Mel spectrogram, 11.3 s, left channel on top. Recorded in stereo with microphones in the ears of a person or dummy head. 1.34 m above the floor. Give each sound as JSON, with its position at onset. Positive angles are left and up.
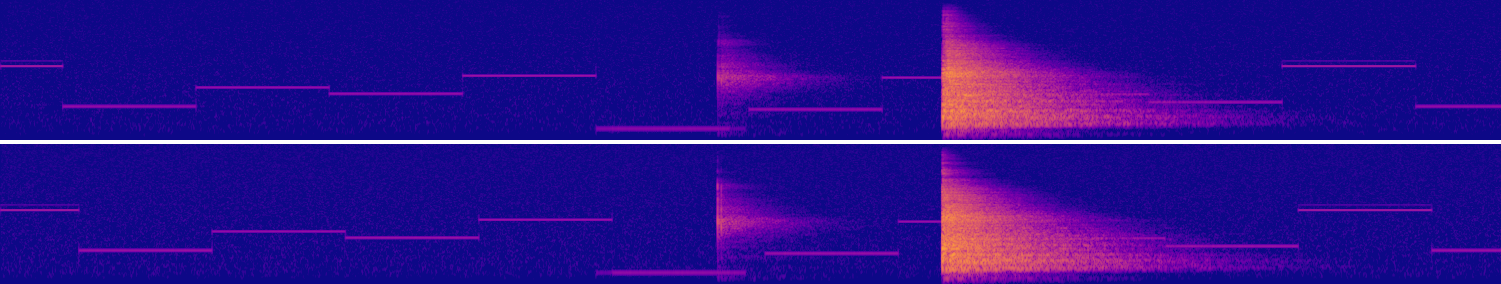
{"t": 5.4, "sound": "a finger snap", "side_deg": -70, "distance_m": 0.8}
{"t": 7.1, "sound": "a clap", "side_deg": -55, "distance_m": 1.9}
